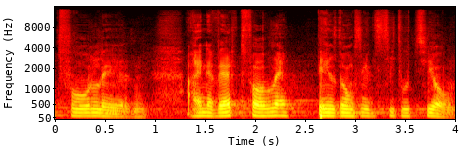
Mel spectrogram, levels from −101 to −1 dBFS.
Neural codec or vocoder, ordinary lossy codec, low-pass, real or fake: codec, 44.1 kHz, 7.8 kbps, Pupu-Codec; none; 14.4 kHz; fake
